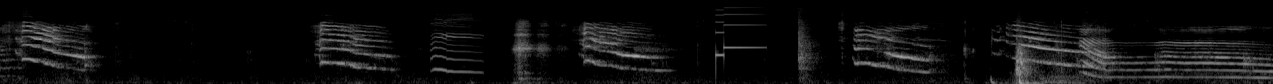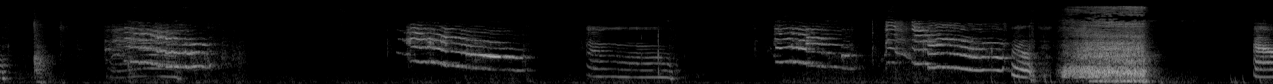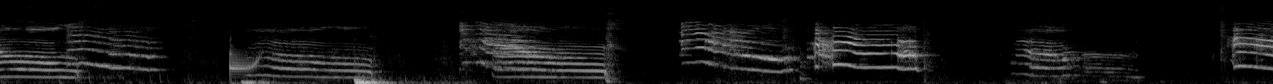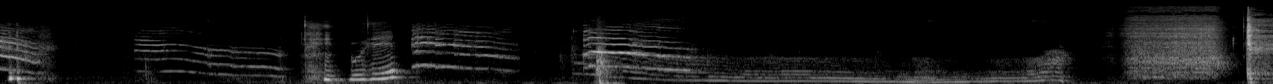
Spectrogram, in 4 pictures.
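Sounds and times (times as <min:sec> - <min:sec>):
cats meowing: 0:03.1 - 0:05.0, 0:30.0 - 0:34.9, 0:42.3 - 0:49.0.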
